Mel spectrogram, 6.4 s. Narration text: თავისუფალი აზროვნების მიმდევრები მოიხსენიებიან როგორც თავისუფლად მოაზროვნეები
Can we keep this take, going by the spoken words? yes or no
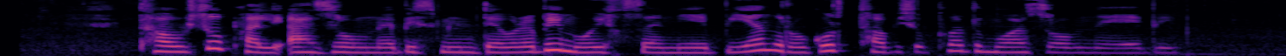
yes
